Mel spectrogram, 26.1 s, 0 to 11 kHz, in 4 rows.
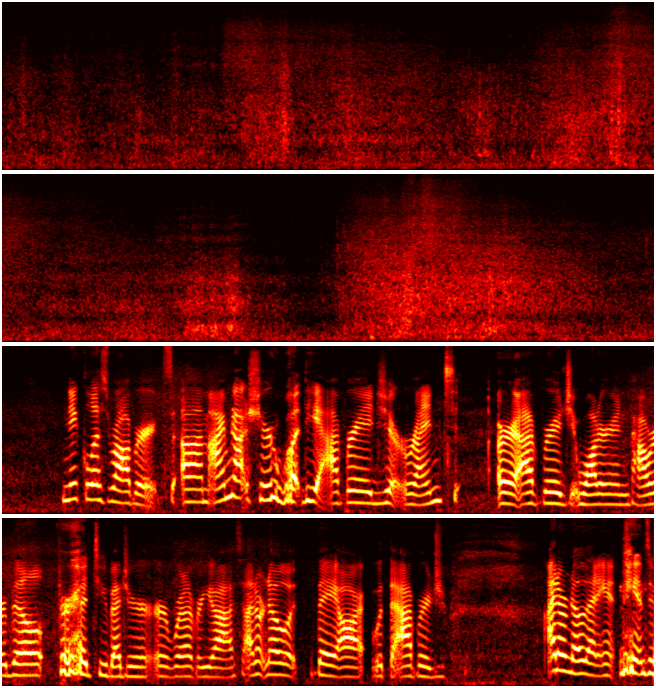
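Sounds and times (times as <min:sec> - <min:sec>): small waves washing on sand: 0:00.0 - 0:26.0.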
